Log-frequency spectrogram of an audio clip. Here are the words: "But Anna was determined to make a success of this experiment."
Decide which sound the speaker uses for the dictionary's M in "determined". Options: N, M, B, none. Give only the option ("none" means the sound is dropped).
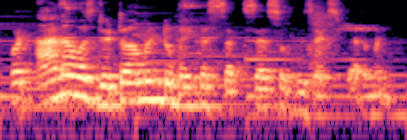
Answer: M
